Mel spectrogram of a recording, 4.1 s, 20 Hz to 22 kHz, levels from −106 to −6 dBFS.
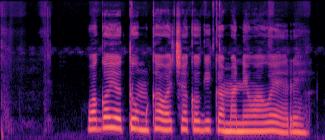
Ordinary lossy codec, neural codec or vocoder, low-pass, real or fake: none; none; none; real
